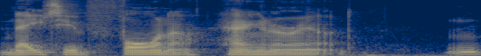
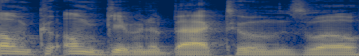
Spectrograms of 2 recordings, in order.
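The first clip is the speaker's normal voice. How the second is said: ordinary delivery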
